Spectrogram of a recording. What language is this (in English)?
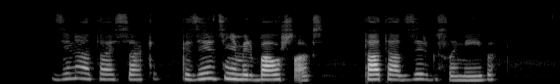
Latvian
